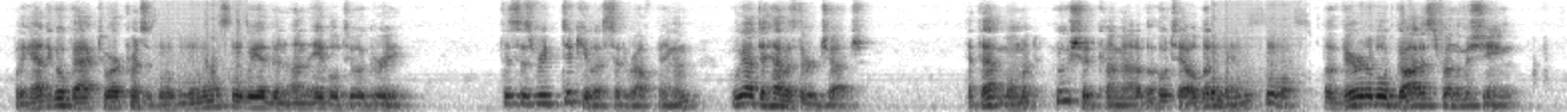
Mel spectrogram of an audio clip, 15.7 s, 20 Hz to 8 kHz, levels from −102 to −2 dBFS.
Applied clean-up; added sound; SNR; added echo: neural separator model SepFormer DNS4.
